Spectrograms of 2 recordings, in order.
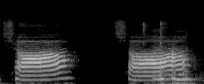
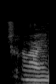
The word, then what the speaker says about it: China: this one Chana so I'm hearing cha cha instead of chai CH China so it has that long eye sound in it that if you get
